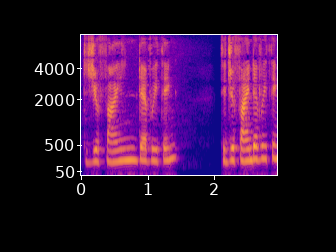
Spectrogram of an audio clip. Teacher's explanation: the vowel at the beginning of everything pulls to a consonant so we don't hear did you find everything you hear did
